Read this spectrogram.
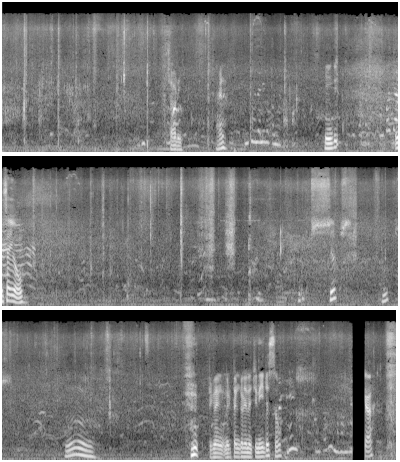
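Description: Sandals scuff and tap on rock underfoot.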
